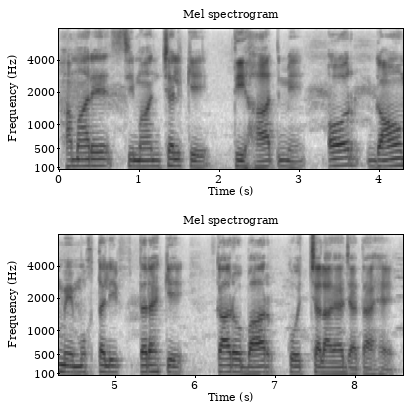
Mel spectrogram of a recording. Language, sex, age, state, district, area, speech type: Urdu, male, 18-30, Bihar, Purnia, rural, spontaneous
